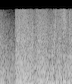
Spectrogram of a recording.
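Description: An AK rifle firing in a Counter-Strike esports match, a loud dense burst of gunfire that kicks in after a brief lead-in and sustains for under a second, close and harsh.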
